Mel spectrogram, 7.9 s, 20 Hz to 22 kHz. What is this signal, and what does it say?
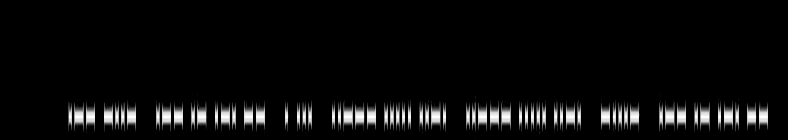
Morse code, heard as a keyed tone, about 48 wpm, 700 Hz. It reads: WX WARM ES 25F 25F <BT> WARM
